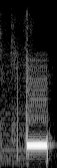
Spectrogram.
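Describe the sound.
A telephone tone after a dropped call: one loud, steady mid-pitched beep lasting under half a second, after faint line noise, then silence.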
